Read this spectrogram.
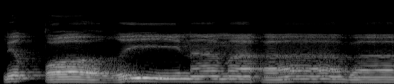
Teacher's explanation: huruf ta berharokat fathah bertemu alif dan setelahnya tidak bertemu hamzah, maka dipanjangkan cara bacanya itu 2 harokat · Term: mad asli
